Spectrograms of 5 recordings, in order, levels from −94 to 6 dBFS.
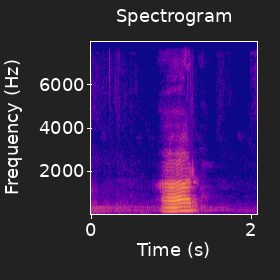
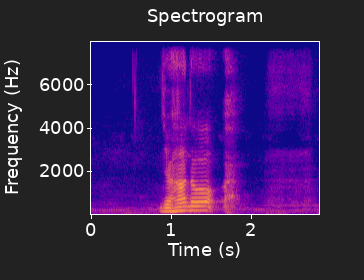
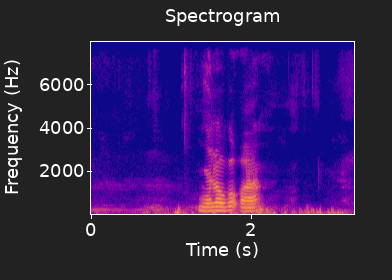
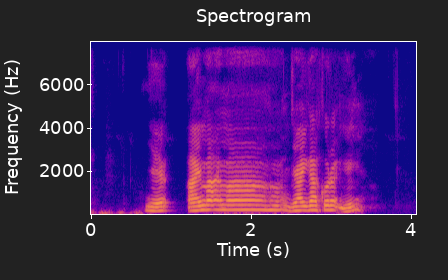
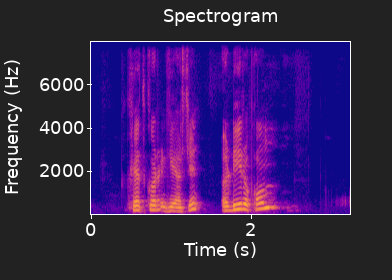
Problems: background sounds at intervals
